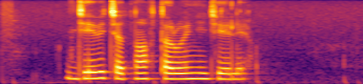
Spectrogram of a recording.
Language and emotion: Russian, neutral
